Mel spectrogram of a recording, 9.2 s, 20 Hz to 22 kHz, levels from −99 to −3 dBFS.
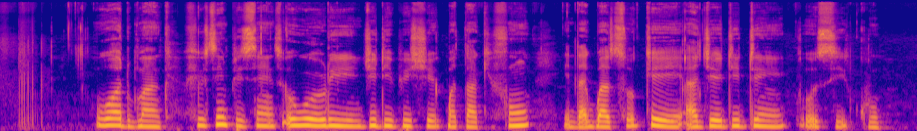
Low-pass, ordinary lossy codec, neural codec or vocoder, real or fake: none; none; none; real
